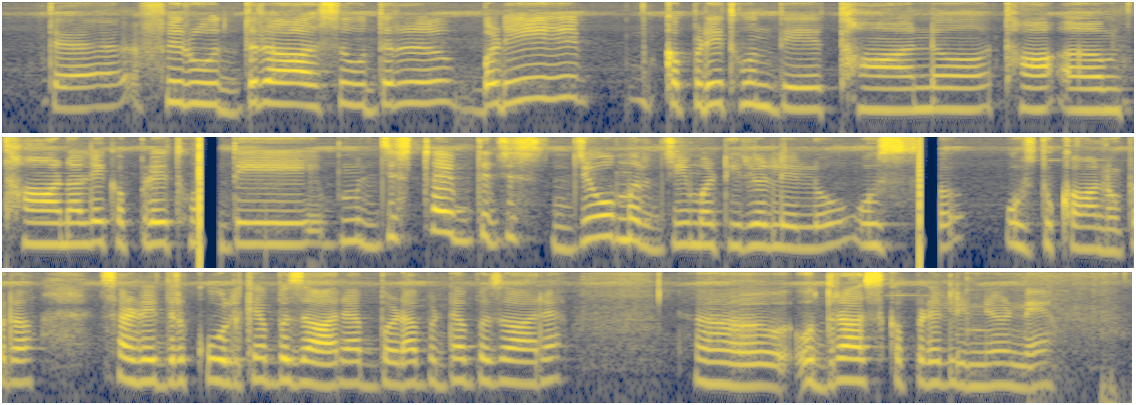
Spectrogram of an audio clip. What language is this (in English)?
Dogri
